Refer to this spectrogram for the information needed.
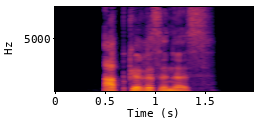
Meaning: strong/mixed nominative/accusative neuter singular of abgerissen
- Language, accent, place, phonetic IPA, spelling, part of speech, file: German, Germany, Berlin, [ˈapɡəˌʁɪsənəs], abgerissenes, adjective, De-abgerissenes.ogg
